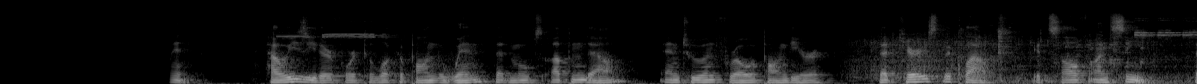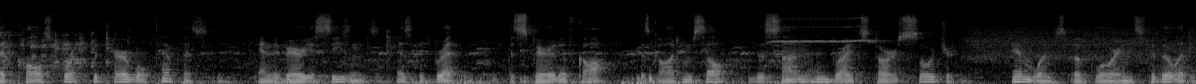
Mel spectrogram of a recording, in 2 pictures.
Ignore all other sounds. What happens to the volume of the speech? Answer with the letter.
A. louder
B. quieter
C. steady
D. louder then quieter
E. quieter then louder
C.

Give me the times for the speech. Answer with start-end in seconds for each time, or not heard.
1.7-23.8.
